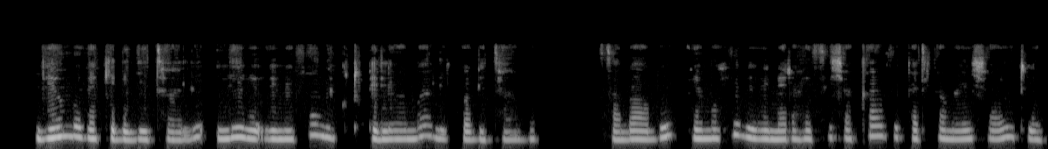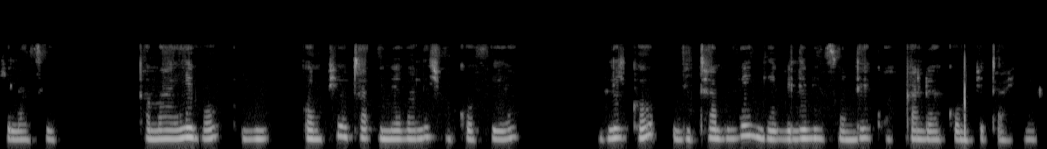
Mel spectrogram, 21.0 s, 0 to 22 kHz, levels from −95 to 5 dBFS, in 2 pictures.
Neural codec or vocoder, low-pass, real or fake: none; 7.2 kHz; real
